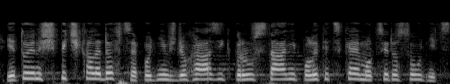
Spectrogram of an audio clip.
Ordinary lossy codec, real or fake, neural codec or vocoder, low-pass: none; real; none; 7.2 kHz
